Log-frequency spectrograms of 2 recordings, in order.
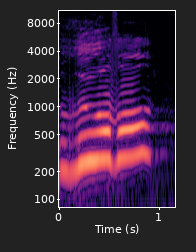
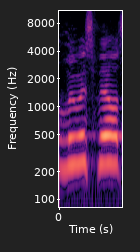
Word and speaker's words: Louisville: It's Louisville, okay? It's not Louisville. It's not Louisville. You say, what's it have to do with the Bible? Nothing. But you, that's just how you say it.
